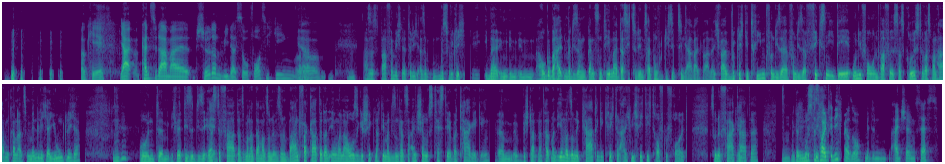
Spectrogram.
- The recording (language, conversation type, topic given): German, podcast, Welche Entscheidung hat dein Leben stark verändert?
- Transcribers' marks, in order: laugh; tapping; other background noise; unintelligible speech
